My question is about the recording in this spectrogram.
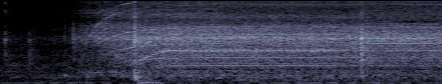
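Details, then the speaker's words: Perrysmith vacuum cleaner motor after repair: it used to jam and stop because of hair buildup, so it was cleaned, the bearing was adjusted back and the housing was drilled. It now spins up quickly to a high, clean, steady whine and runs normally. "pergi memang laju eh. Aku tak tahulah laju ni nak pergi mana vakum ni."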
